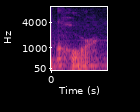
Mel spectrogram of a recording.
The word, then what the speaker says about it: corps: navy is the marine corps core is a french word so we do not pronounce the p or the s here the marine corps is amphibious meaning it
